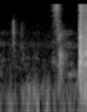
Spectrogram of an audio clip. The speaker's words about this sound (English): So I've been shuffling, trying to get these cards broke in.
